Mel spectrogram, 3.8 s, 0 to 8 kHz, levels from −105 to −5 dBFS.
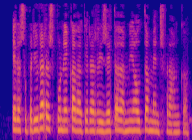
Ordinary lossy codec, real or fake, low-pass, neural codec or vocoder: MP3, 32 kbps; fake; 7.2 kHz; vocoder, 44.1 kHz, 128 mel bands, Pupu-Vocoder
